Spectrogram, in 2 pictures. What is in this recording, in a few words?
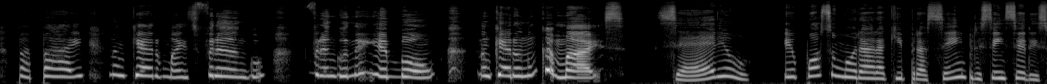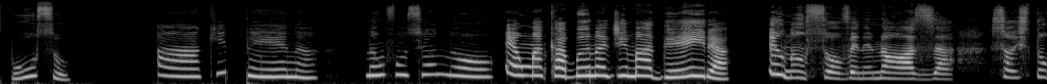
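Child or Animation Dubbing Brazilian Portuguese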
